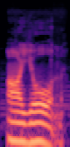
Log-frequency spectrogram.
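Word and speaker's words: Aryon: the comments, who said it should be pronounced Aryorn. And I was like, what? Aryorn? Yawn as in, yawn. Aryorn? And then I realized you were probably Americans, so what you actually meant to say was Aryan.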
